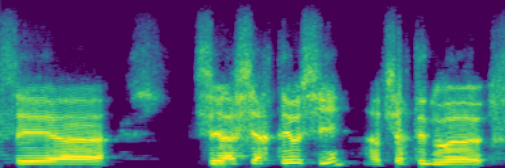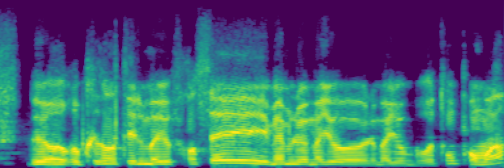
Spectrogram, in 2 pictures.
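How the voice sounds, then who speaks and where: A fairly slow, medium-pitched male voice. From France, Nantes. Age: 20s. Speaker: professional rugby player. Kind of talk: interview. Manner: halting.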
